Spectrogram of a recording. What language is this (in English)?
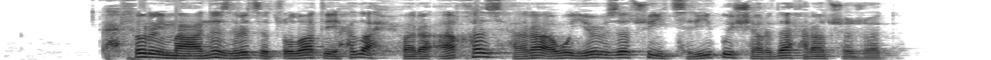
Abaza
